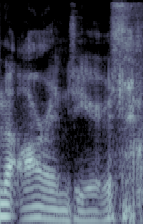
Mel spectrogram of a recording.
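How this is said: Orange is said with a New Jersey vowel.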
